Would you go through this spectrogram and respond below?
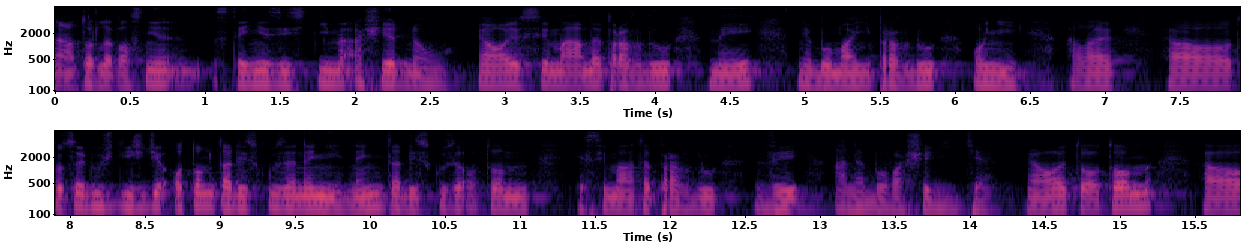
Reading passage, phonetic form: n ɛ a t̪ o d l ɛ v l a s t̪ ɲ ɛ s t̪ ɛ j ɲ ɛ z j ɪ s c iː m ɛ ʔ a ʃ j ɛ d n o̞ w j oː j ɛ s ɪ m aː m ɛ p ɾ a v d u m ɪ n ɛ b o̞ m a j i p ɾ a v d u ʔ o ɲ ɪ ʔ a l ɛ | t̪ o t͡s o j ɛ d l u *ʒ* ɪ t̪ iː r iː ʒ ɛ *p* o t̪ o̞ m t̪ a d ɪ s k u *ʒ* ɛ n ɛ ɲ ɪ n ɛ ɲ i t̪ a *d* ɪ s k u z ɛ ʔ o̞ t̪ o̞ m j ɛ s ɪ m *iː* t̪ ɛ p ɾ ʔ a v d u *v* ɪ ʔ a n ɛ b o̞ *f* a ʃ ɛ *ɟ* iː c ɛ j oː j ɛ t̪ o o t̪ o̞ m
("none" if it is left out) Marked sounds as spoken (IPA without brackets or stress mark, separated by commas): ʒ, ʔ, z, d, aː, v, v, ɟ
